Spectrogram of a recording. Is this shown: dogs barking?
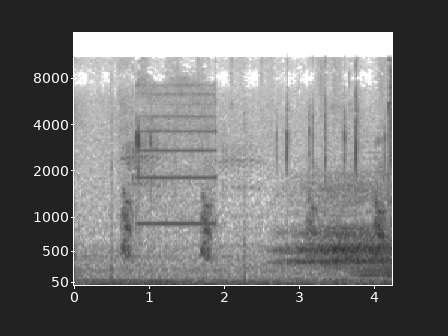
yes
